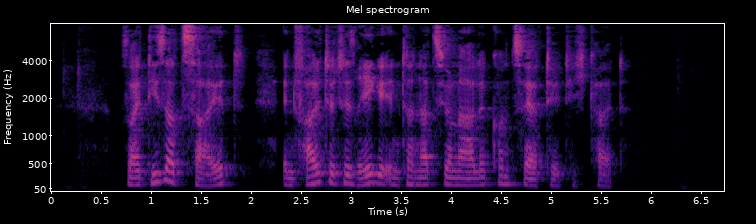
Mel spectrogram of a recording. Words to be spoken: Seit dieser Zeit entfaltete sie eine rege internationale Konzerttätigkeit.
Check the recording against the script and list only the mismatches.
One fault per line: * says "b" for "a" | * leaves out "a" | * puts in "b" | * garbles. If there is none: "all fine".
* leaves out "sie eine"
